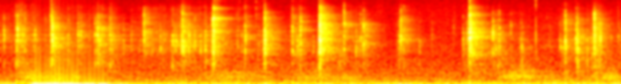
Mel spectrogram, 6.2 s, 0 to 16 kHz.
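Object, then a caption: Bundle of wooden colored pencils. A handful of about 15 to 20 sharpened wooden colored pencils is held in both hands and rattled and rubbed together with long nails and fingers. The pencils give off dry, bright, irregular clicks and short rattling bursts, each dying away almost at once, over a faint low rumble.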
